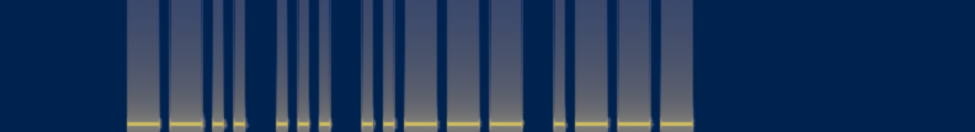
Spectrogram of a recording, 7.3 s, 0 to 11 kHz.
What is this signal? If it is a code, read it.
Morse code, heard as a keyed tone, about 15 wpm, 700 Hz. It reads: ZS2J
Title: DXCC-100 Call Signs - 4 Characters - Repeated 3x - 15wpm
